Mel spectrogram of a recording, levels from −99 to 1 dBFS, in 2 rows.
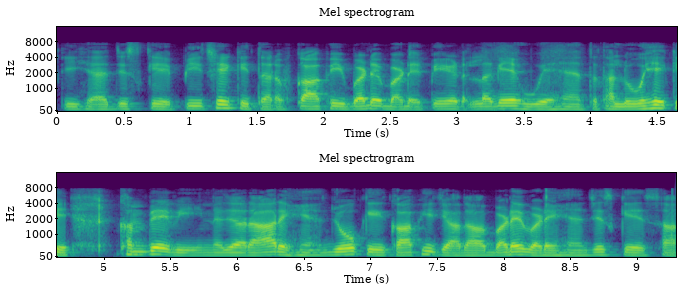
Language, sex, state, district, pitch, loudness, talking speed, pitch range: Hindi, male, Chhattisgarh, Sukma, 110 Hz, -18 LUFS, 220 wpm, 105-120 Hz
